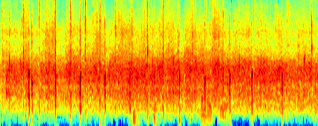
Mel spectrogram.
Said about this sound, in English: You just stand so we can recognize you, give you a round of applause. Thank you guys for sharing what you've done.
